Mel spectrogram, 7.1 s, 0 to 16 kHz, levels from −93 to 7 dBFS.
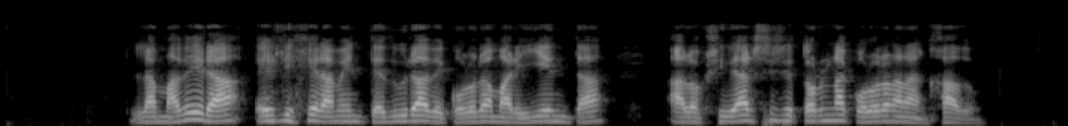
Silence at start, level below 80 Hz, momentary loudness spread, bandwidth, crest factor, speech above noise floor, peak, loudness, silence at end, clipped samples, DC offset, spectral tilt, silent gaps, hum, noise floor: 0.9 s; -76 dBFS; 8 LU; 7.6 kHz; 20 dB; 56 dB; -14 dBFS; -33 LUFS; 0.6 s; under 0.1%; under 0.1%; -3 dB/octave; none; none; -89 dBFS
